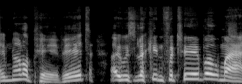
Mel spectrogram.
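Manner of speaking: put-on Welsh accent. Quoting a film line for the others to guess, in a welsh accent. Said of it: "as I get into my lovely Welsh accent".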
